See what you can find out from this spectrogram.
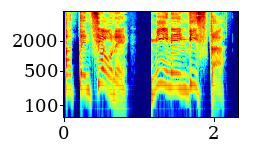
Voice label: CHAT MINE WARNING, IT; World Of Warships

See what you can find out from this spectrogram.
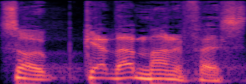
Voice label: voiceovers UK

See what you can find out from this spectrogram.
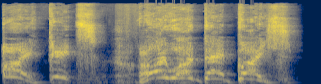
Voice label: Ork Quick Commands Enemy Base; Warhammer 40000

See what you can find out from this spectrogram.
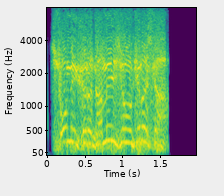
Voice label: voice message shot front, crew tanks japanese

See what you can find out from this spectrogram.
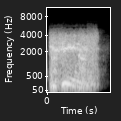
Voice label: voice message player tank hit, polish

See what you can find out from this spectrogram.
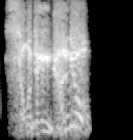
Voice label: voice message charged, crew tanks japanese

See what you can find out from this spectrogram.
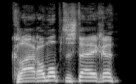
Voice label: NL Speech Pilots Bomber Ready; World Of Warships

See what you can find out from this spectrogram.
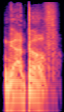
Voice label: Ru Speech Pilots Torpedo Ready; World Of Warships

